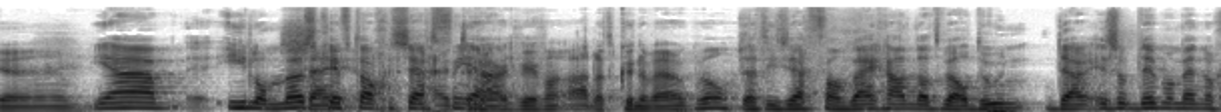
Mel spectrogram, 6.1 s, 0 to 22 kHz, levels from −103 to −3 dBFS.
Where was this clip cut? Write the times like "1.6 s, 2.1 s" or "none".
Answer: 3.7 s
